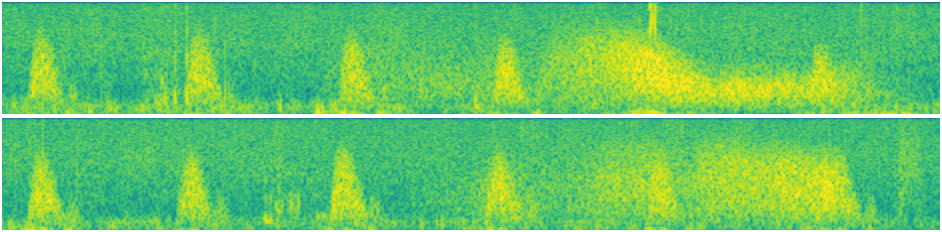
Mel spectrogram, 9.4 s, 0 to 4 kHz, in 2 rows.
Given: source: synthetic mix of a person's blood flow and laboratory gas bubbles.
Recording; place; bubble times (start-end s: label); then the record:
Doppler ultrasound of blood flow; subclavian vein
0.70-0.97 s: bubbles
2.35-2.43 s: bubbles
2.94-3.03 s: bubbles
3.22-3.30 s: bubbles
5.99-6.34 s: bubbles
From the record:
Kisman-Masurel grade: 122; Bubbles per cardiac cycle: 1 to 2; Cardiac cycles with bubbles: 10 to 50%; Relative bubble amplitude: moderate (0.250 to 0.450); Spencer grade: 2 (many but less than half of the cardiac periods contain bubble signals, singularly or in groups); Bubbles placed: anywhere in the cardiac cycle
